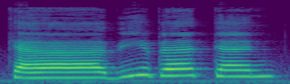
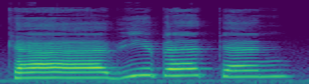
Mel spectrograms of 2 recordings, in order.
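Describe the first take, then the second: No difference in how they are said.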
